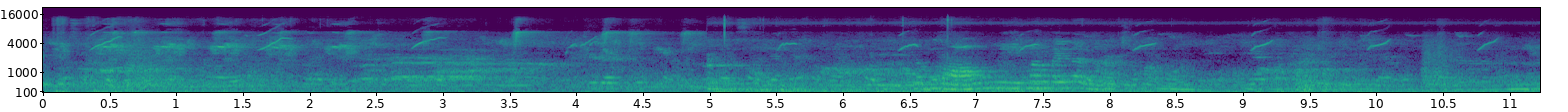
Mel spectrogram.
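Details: Nestling Streak-eared Bulbul aged four days, Ubon Ratchathani, Thailand, 6 April 2023: a run of high, quick upward-sweeping peeps, several per second at times, over steady low noise with some rustling.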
